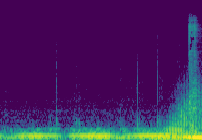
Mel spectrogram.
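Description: Low, steady droning rumble of ominous background music. A loud noise swells up near the end.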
